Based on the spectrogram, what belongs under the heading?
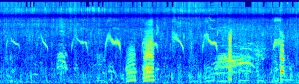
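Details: Feeding farm geese give scattered honks and harsh nasal calls, a few seconds apart, mixed with faint rising whistled notes and low murmuring from the flock.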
